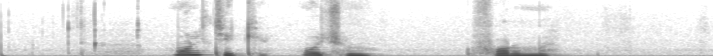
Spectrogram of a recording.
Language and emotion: Russian, neutral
